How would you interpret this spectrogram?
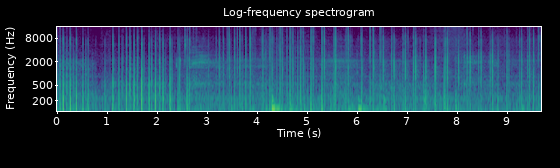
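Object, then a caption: Resin billiard ball. A small solid yellow numbered resin billiard ball is held in one hand and tapped with the fingertips and nails of the other. The result is a rapid, uneven series of sharp, dry clicks and taps with almost no ring, over a faint low rumble.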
